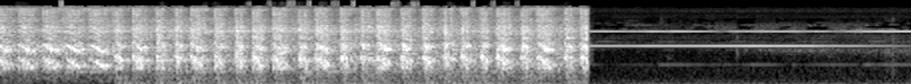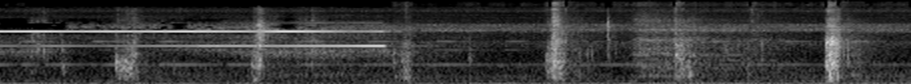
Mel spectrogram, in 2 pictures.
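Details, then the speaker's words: Marketplace truck with earlier misfires, now fitted with new plug wires, cap and rotor: a steady starter chug for about three seconds without catching. Cranks but won't start. It fired only after the plug wires were rearranged many times. "If it don't start right now, I'm gonna walk mom to the hibachi place. Fire it up, see what she does. Keep cranking it."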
